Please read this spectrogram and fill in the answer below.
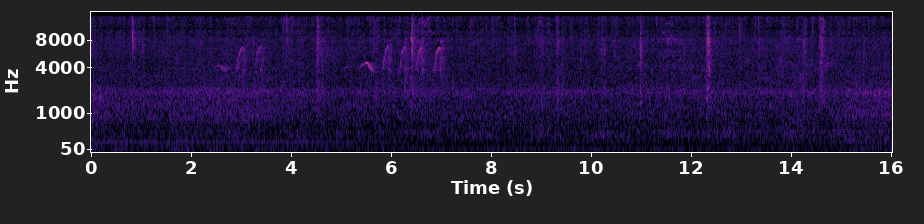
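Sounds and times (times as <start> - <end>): low hum and hiss: 0.0 - 16.0
small bird chirping: 5.3 - 7.2.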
